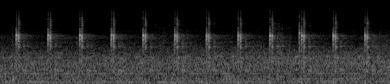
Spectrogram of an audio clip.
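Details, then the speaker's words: 2003 Dodge Dakota 4.7L with stalling complaint and faulty alarm system: sharp even relay clicking about three times a second with the ignition key off, coming from the engine relay area, likely in the starting circuit. "I heard this clicking while I turned the key off getting ready to go home I'm going to show you the area now you should be able to hear that clicking it's not supposed to have that clicking sound"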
